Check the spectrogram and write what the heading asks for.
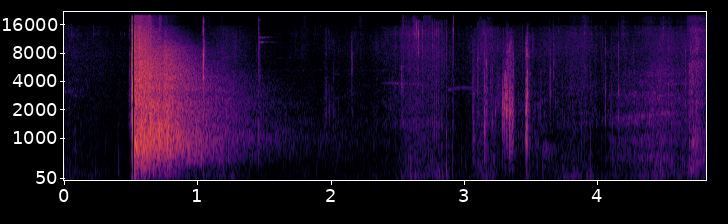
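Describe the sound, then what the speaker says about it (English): A single sharp pistol shot cracks loudly and decays over about a second, followed by quieter shuffling and clattering noises. "we fired another shot"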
